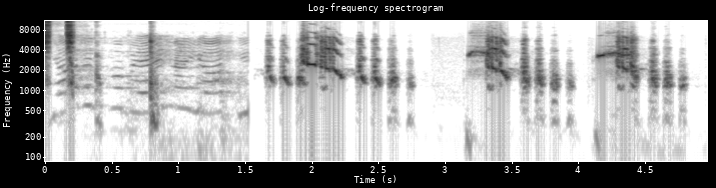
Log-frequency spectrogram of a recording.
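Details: Black francolin pair (black or Irani teetar) calling in short bursts of harsh scratchy notes ending in stuttered clicks, three phrases about a second apart, after a brief stretch of human speech.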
